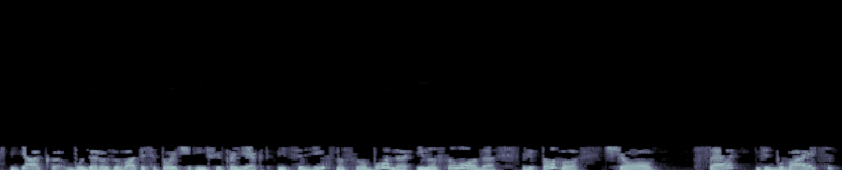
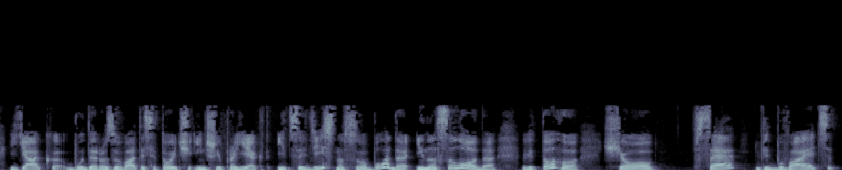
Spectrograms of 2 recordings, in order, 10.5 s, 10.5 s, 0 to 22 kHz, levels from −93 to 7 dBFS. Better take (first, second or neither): second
